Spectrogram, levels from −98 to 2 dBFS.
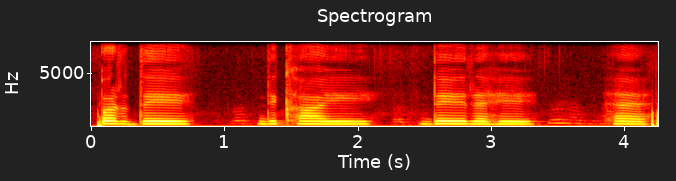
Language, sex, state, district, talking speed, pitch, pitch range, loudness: Hindi, female, Himachal Pradesh, Shimla, 70 wpm, 250 Hz, 245-260 Hz, -15 LUFS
